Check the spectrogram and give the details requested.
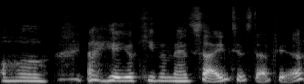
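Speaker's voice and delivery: sultry, exasperated voice. Show how a woman uses one voice for everything, imitating her exasperated, sexy voice. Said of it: "she's got that exasperated, sexy voice".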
